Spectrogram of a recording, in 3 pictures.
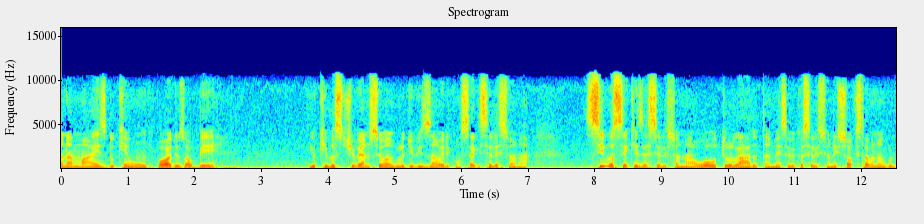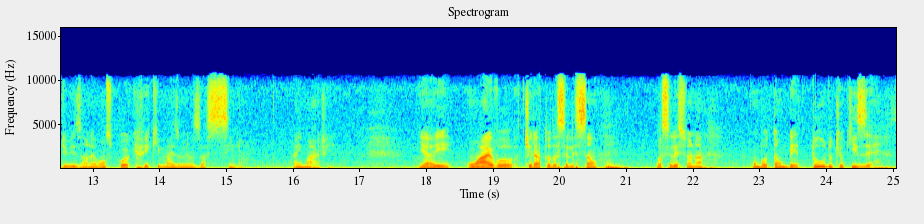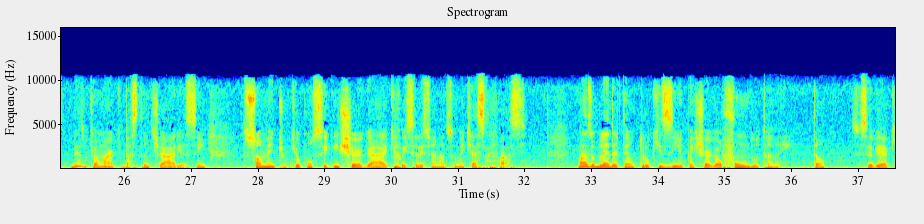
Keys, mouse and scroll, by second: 0.3-2.0 middle drag, 2.0-3.3 drag, 2.1 b, 4.6-6.3 middle drag, 6.3-16.5 drag, 16.5-18.5 middle drag, 19.1 a, 23.1 b, 28.4-29.5 middle drag.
